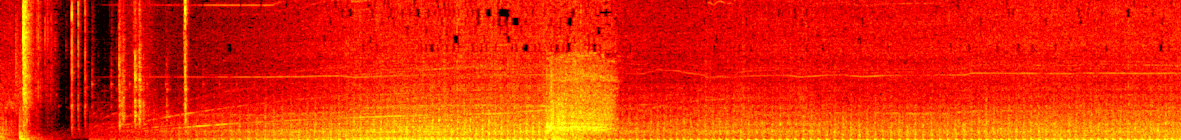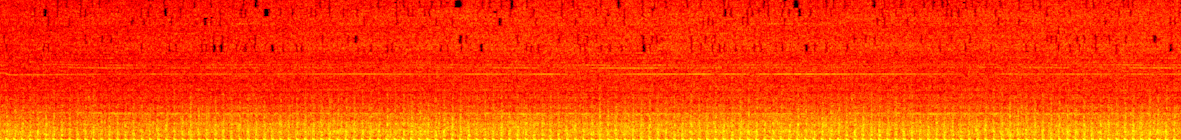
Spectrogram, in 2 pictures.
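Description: A helicopter engine starts up and its rotor thumps rapidly and steadily.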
